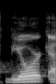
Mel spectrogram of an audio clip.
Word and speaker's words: Bjork: Now, do you believe the reports out there, Chris, that Ross Bjork, I think is how you pronounce the AD's last name, mm-hmm.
